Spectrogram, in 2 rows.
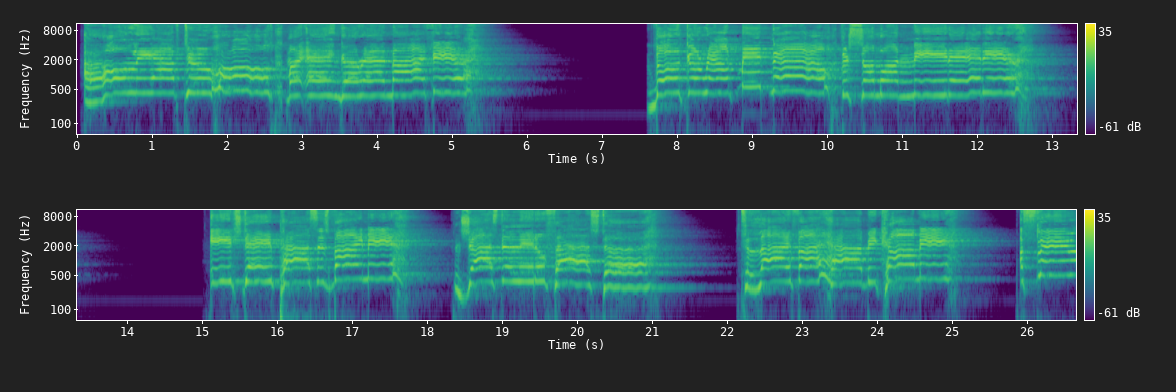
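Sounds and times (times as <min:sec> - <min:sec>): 
vocal through Yamaha SPX900 room reverb: 0:00.0 - 0:26.6.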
